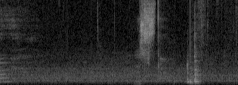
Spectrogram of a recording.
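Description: Faint kitchen handling sounds: a short scrape about one and a half seconds in and a light knock near the end, as a glass measuring jug is set down and a spatula goes into a pot of pasta.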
